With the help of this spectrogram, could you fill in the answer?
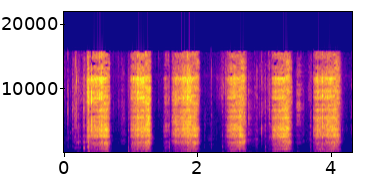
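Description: Gloved hands rub sandpaper back and forth across a carved, solid light pine wooden tray with grooves, sanding the wood. Each stroke makes a bright, hissing, gritty scrape, separated by short pauses in a steady, even rhythm.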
